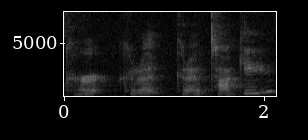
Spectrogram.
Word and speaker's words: Kuretake: They're from Japan, and I think it's pronounced Kuretake.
